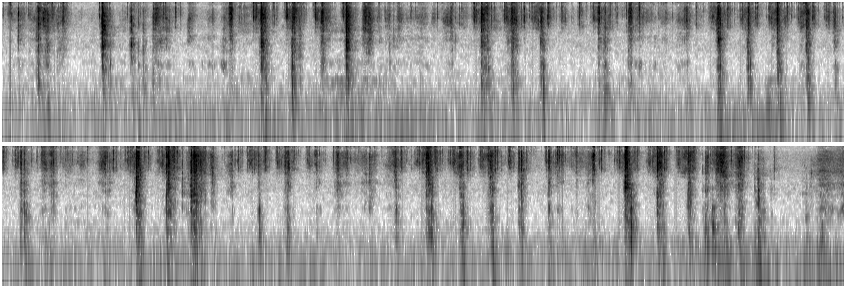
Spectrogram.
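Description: A Shadowscapes Tarot deck is shuffled by hand, a faint, close, rapid patter of soft card flicks and riffles running continuously, with no voices.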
